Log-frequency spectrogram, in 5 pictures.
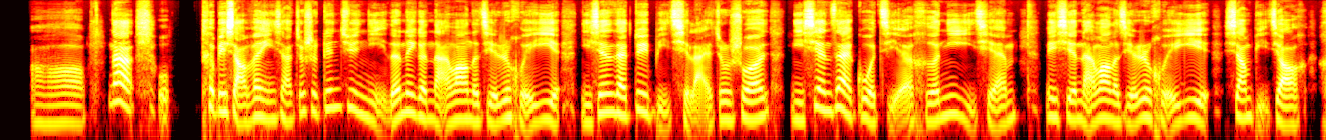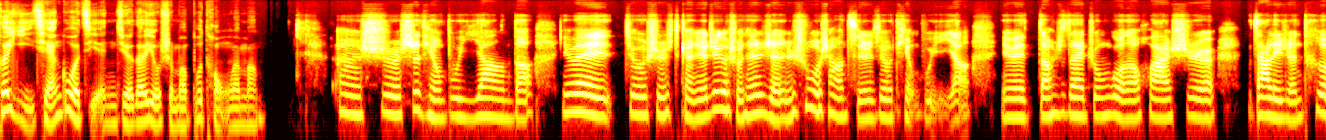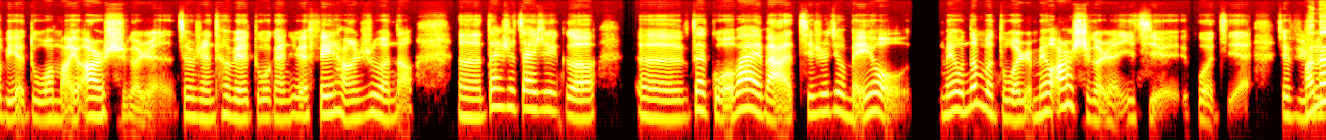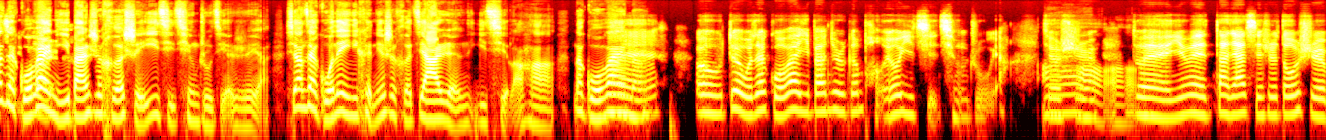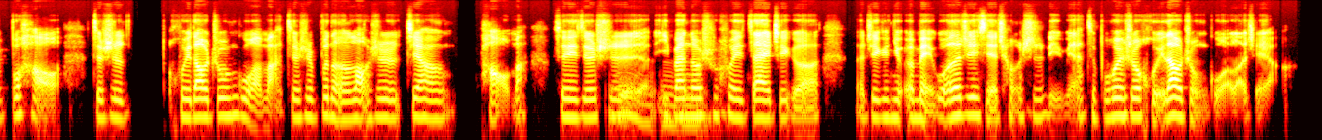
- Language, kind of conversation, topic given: Chinese, podcast, 能分享一次让你难以忘怀的节日回忆吗？
- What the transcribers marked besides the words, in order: teeth sucking; other background noise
